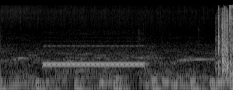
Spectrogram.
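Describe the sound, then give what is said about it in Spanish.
A telephone is dialed from in front of the La Perdición cantina in Chiconautla, State of Mexico: a steady electronic tone for about two seconds over a low rumbling background, then a brief sharp clatter near the end, like a handset being handled. “Chingada madre, pinches teléfonos de mierda.”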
